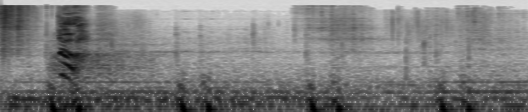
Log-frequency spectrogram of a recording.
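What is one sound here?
A heart beats with slow, heavy double thumps.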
